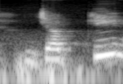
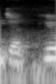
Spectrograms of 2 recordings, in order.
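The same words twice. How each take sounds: First: जबकि with a long, stressed "kee"; mispronounced word. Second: जबकि with a short, softer "ki"; correct pronunciation. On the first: Teacher shows pupils the wrong word, mispronounced. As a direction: stretch the end of जबकि. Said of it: "नहीं". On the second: Teacher corrects the word for pupils, properly pronounced. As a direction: keep the end of जबकि short. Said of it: "जबकि होता है". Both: Shown as a demonstration.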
